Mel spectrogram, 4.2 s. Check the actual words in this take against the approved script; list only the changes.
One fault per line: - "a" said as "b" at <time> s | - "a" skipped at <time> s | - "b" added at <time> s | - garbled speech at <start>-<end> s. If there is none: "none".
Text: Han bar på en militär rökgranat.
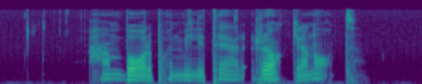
none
